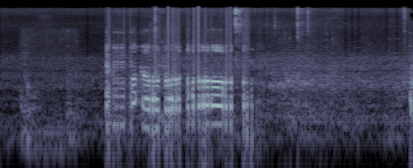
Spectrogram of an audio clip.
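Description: A person's voice coming through a faltering video call for about a second and a half, starting a second in. It is cut across by sharp clicks and dropouts, then fades to a faint steady hum.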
